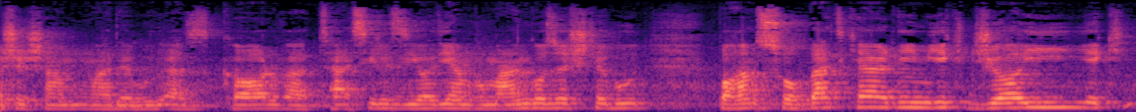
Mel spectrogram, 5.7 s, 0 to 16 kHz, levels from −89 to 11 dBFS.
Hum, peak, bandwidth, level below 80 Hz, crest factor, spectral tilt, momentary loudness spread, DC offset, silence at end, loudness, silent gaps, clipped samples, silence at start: none; 0 dBFS; 15.5 kHz; -62 dBFS; 18 dB; -3.5 dB/octave; 8 LU; under 0.1%; 0 s; -18 LUFS; none; under 0.1%; 0 s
